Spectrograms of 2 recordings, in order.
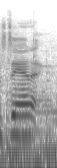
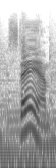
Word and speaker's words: Stam: My name is Sean Stan Stam. Excuse I own last name wrong. Anyways, Sean Stam, Warren Johnson, co- commentating with me here tonight.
